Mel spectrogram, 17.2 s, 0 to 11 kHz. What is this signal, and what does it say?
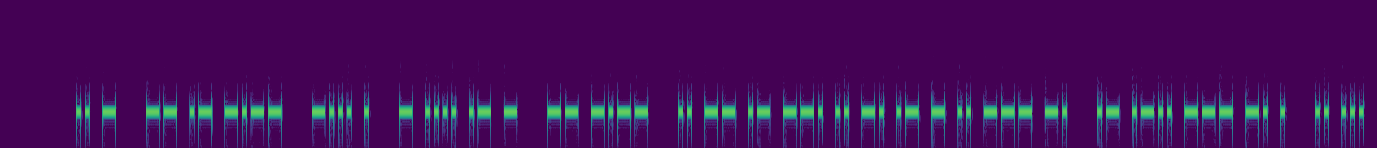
Morse code, heard as a keyed tone, about 22 wpm, 700 Hz. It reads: IT MAY BE THAT MY IMAGINATION ALONE IS
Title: Sentences from Top 1600 Words 22wpm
